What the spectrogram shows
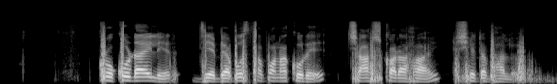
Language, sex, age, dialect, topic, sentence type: Bengali, male, 41-45, Northern/Varendri, agriculture, statement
